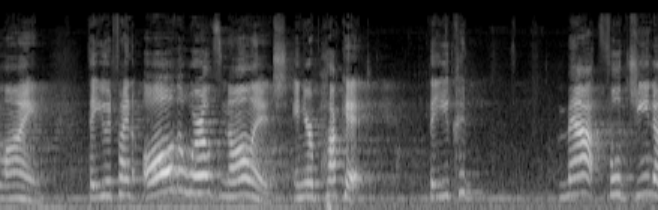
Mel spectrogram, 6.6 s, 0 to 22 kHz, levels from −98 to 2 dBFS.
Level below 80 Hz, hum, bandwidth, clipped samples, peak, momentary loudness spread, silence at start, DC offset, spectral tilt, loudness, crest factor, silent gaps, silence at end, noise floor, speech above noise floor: -48 dBFS; none; 16 kHz; under 0.1%; -8 dBFS; 18 LU; 0 s; under 0.1%; -3.5 dB/octave; -24 LUFS; 18 dB; none; 0 s; -48 dBFS; 24 dB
